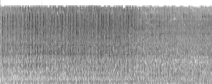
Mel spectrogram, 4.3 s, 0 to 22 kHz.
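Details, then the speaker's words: 2007 Toyota Tundra 5.7L 3UR-FE V8, 205,000 miles, cold start: fast even ticking about three per second from under the front belt cover on bank 1, unchanged with both actuators unplugged; source unknown, failed hydraulic tensioner suspected. "i disconnected both these actuators while it's running it did not do any change that's clicking kicking from underneath that belt cover it's remaining the same"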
